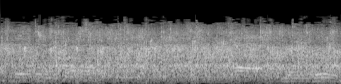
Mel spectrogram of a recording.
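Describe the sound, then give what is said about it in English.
A developer meeting audience loudly applauds a code contributor. The clapping is dense, steady and sustained throughout, at a constant high level. “Everybody give Ernest a round of applause for contributing”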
